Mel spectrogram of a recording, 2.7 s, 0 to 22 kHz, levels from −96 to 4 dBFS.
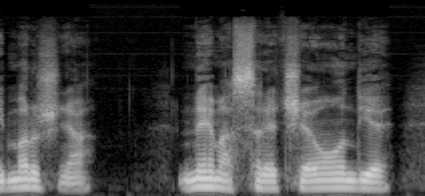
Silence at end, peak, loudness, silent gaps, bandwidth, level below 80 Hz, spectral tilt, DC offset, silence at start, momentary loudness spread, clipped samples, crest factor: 0.25 s; -4 dBFS; -20 LUFS; none; 15.5 kHz; -68 dBFS; -5 dB/octave; under 0.1%; 0 s; 10 LU; under 0.1%; 18 dB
